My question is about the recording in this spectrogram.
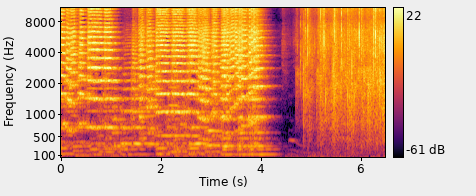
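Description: Brass band playing a lively tune that ends on a held final chord about four seconds in. After a brief gap, audience applause starts.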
